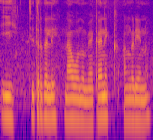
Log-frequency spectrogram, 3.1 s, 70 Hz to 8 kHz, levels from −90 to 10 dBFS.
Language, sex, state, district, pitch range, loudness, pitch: Kannada, male, Karnataka, Koppal, 140-155 Hz, -18 LUFS, 150 Hz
